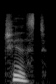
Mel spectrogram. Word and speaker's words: چیست: Rhymes with gist. If you insist, ask chist to get the gist.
